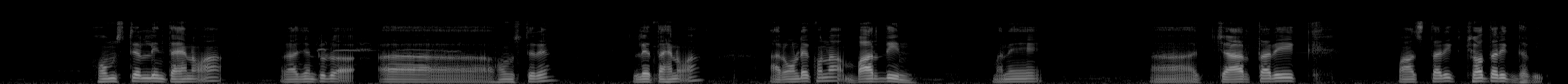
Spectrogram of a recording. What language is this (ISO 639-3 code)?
sat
